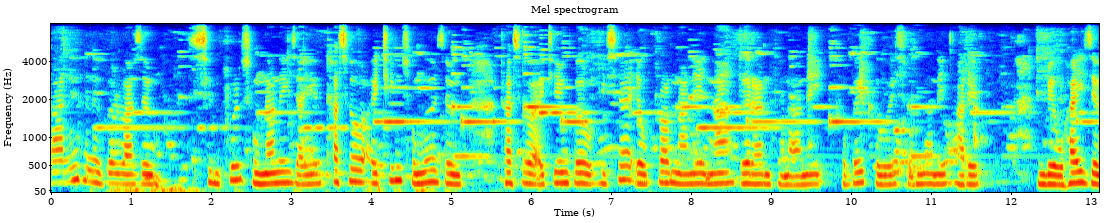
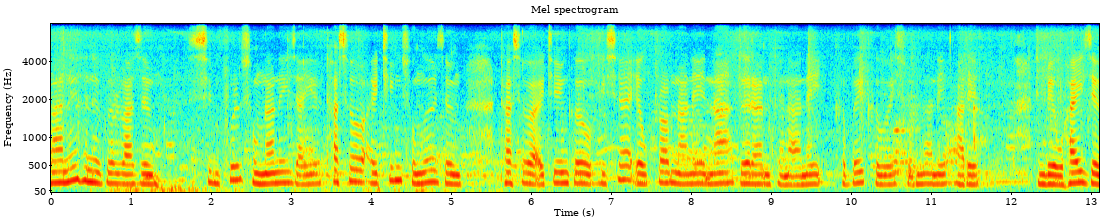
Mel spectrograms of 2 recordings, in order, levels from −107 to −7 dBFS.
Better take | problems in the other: second | noise reduction (classical method log-MMSE)

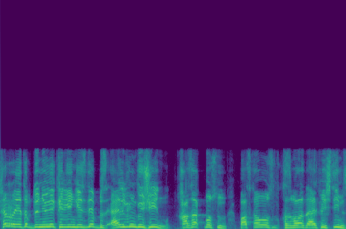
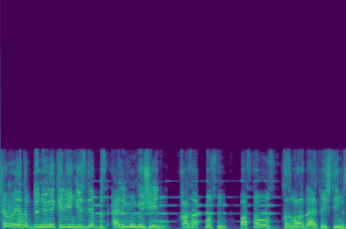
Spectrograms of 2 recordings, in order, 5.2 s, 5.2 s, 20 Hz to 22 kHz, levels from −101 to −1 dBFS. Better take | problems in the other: first | noise reduction (neural mask model RNNoise)

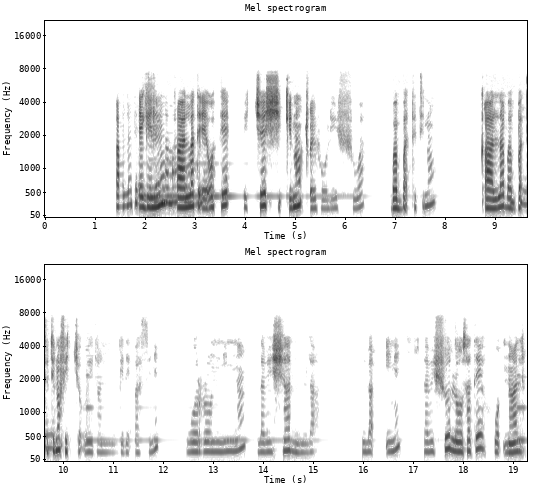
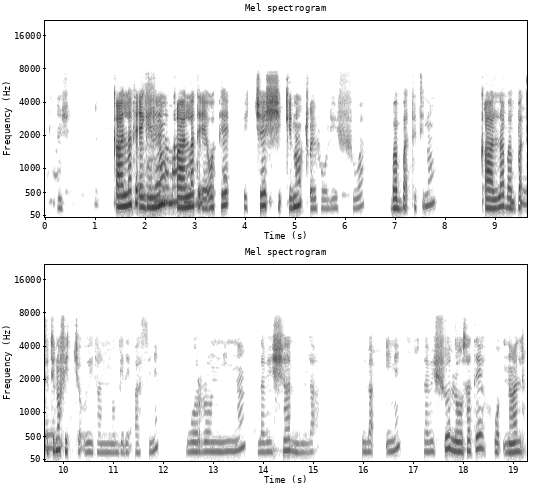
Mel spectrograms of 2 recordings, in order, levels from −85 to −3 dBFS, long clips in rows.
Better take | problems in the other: second | noise reduction (neural mask model DeepFilterNet 3)

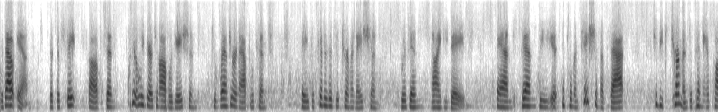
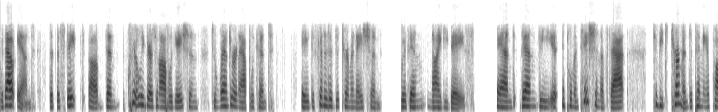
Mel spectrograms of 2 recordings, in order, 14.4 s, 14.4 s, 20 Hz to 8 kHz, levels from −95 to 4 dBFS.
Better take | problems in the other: second | noise reduction (neural separator model SepFormer DNS4)

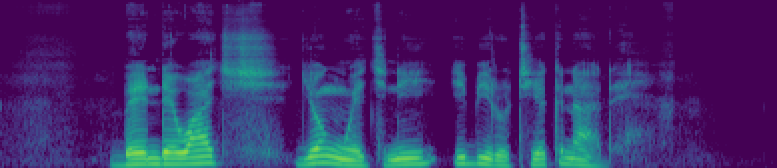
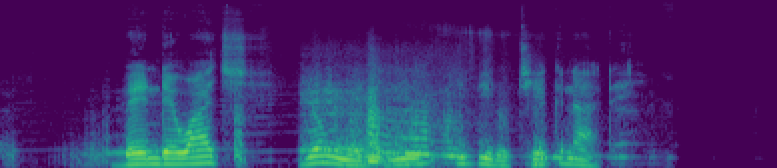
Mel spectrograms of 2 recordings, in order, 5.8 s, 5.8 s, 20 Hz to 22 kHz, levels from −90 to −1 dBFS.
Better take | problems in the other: first | noise reduction (neural mask model RNNoise)

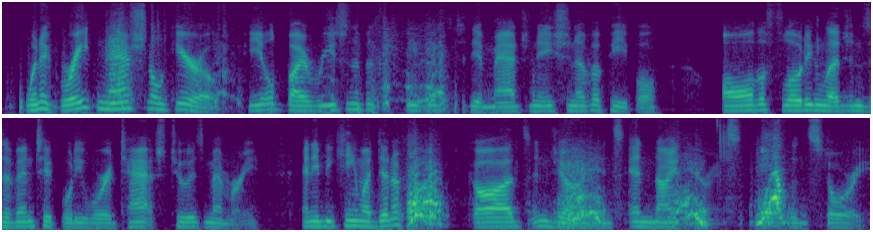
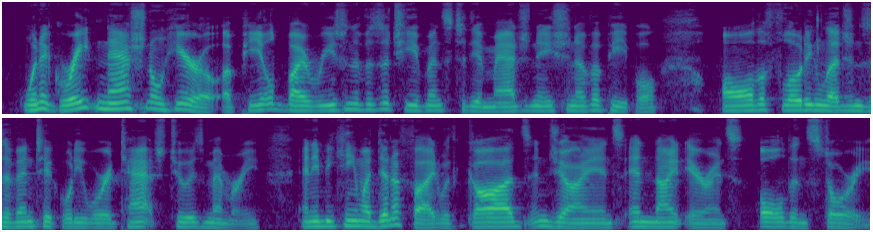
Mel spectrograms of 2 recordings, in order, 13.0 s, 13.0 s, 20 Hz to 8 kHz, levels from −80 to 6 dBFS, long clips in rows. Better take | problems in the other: second | noise reduction (neural mask model RNNoise)

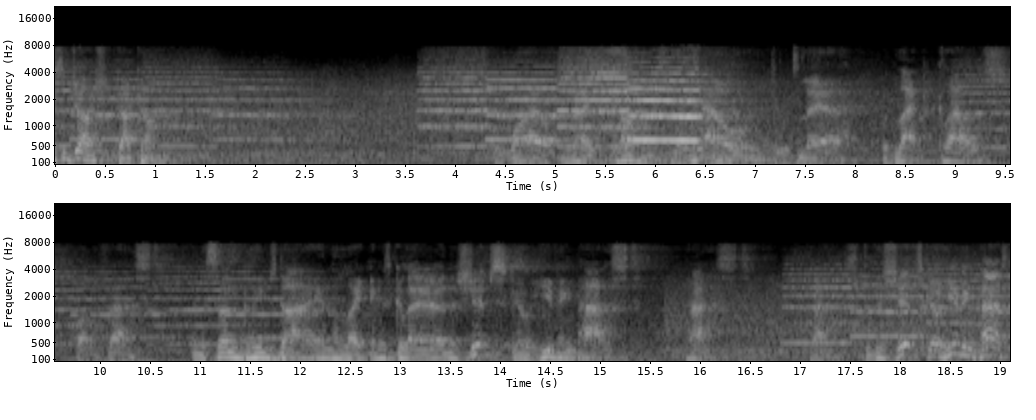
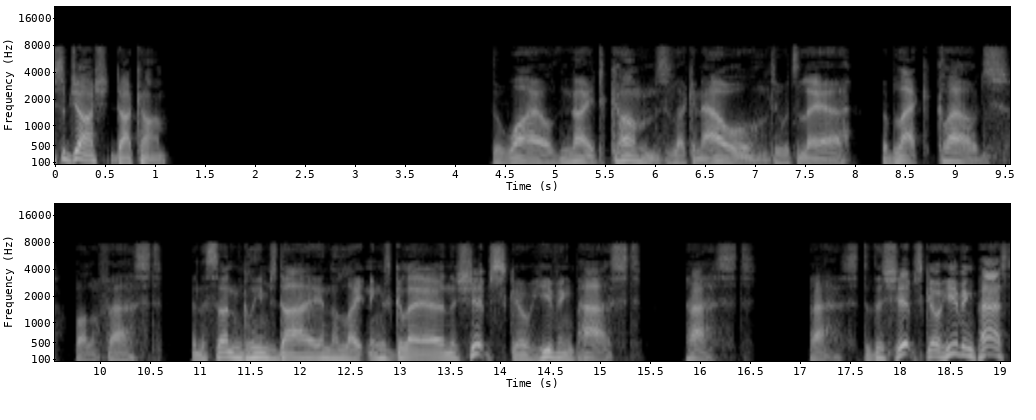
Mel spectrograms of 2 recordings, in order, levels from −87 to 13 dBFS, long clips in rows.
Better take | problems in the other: second | background sound (Motor vehicle (road) / Siren); as loud as the speech // room echo; dies away in 2 s

